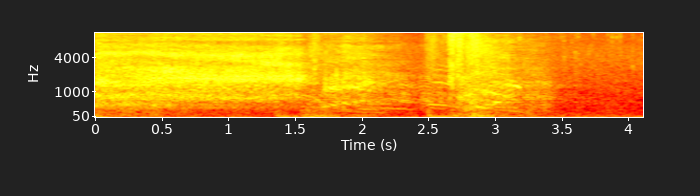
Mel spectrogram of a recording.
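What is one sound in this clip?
A heavy blade hacks into a body with a wet thud.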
